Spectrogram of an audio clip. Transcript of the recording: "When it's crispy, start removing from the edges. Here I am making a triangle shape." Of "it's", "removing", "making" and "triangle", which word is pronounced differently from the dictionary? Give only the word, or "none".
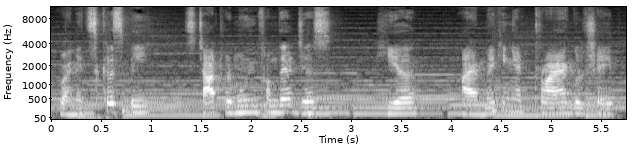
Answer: none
